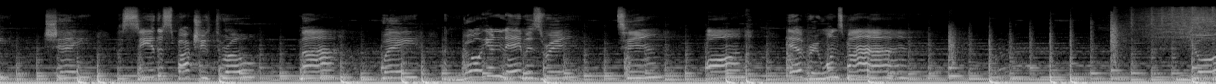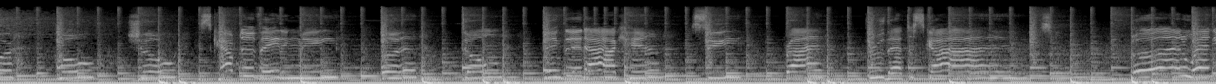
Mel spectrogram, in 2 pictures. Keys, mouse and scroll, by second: 0.5 shift+click, 1.4 ctrl+g, 1.8-3.6 drag, 4.0-4.4 scroll down 1, 4.5 click, 5.2 Up, 6.1 click, 6.4 Down, 7.1 click, 7.6 click, 8.0 click, 8.3-9.0 scroll up 2, 9.3 right click, 9.5 click, 11.0 click, 11.8 click, 12.3 alt+scroll up 1, 12.8 click, 13.8 alt+shift+click, 15.4 v, 15.5 click, 16.4 right click, 16.8 click, 17.1-18.9 typing, 17.2 click, 19.1 click, 20.1 click, 21.0-21.9 alt+scroll down 2, 22.3 Left, 22.8 ctrl+scroll up 1, 23.1 click.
